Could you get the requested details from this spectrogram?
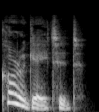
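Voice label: "corrugated", British English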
